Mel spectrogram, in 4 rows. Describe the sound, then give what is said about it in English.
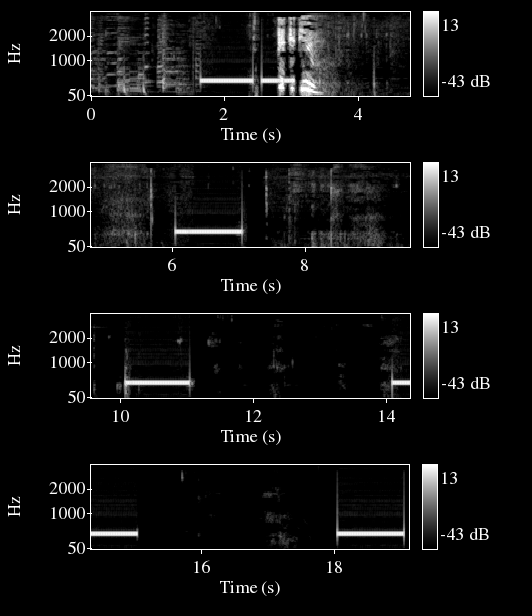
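Telephone tones on a call to a hospital: a brief flurry of dialing sounds, then a steady mid-pitched tone that repeats in five one-second pulses, each separated by a few seconds of quiet. “To reach a patient's room on the 10th floor, dial 70 and then the last three digits of the room number.”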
